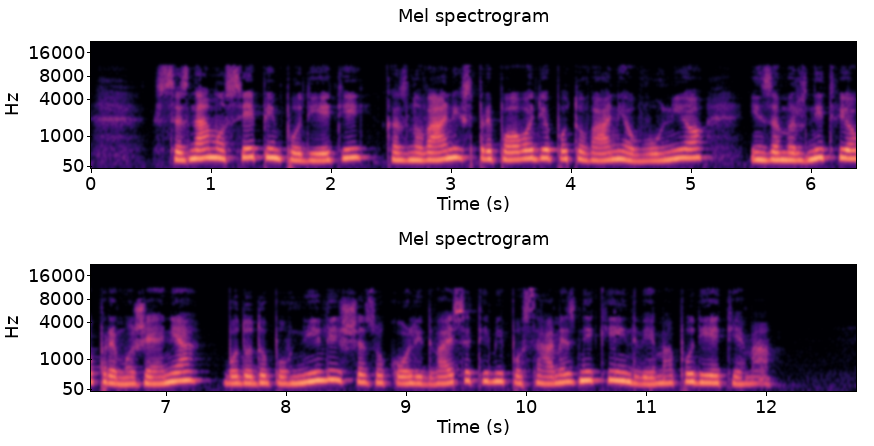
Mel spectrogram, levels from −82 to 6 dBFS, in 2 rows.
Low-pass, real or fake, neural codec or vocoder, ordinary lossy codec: 19.8 kHz; real; none; MP3, 48 kbps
